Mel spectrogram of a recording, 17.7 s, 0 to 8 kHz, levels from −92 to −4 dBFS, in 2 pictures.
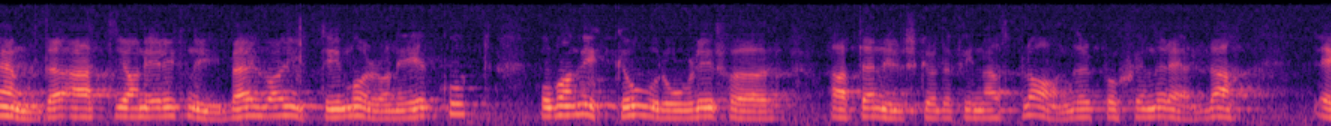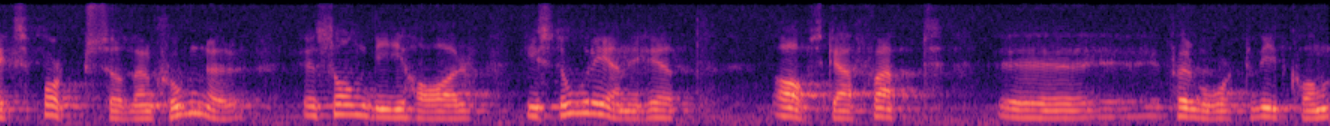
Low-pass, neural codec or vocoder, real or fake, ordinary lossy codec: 7.2 kHz; codec, 16 kHz, 8 kbps, FunCodec, trained on Chinese and English, 25 frames a second; fake; none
